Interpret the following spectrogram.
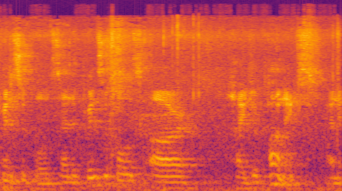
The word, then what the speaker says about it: hydroponics: They always say like hydrophonics. It's actually hydroponics because phonics means comes from phono. In Hindi, it means sound, and it's like telephone, microphone. So it's not that. It's hydroponics, which means to work with.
